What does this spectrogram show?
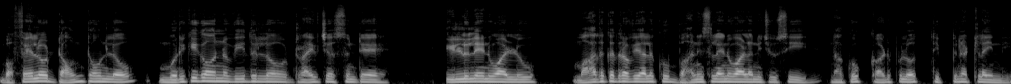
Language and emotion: Telugu, fearful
